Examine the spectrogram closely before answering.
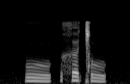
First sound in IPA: u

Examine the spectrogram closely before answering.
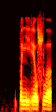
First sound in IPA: p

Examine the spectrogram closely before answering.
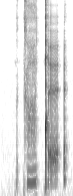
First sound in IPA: k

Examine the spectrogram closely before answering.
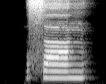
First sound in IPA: s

